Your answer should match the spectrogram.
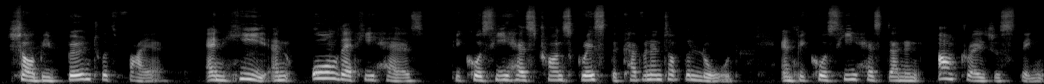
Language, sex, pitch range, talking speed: English, female, 160-225 Hz, 165 wpm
